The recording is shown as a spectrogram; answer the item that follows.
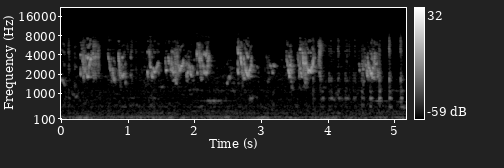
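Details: Parrot making a series of short, bright, buzzy chirps in irregular bursts, about one each second, over a faint low hum.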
